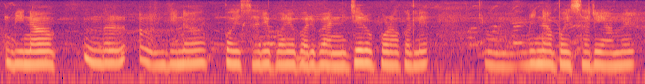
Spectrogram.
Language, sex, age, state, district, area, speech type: Odia, female, 18-30, Odisha, Balangir, urban, spontaneous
